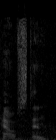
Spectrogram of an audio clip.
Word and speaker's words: Houston: which is spelled like Houston, but it pronounced Houston.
